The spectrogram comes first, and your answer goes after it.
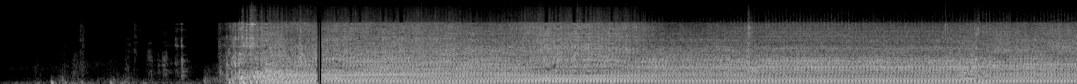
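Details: Gas pressure washer after the low-pressure fix (soap siphon slider pushed back, possible tip clog cleared); a few pull-start tugs, then the small engine catches and settles into a steady, even run with no hunting, running normally.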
